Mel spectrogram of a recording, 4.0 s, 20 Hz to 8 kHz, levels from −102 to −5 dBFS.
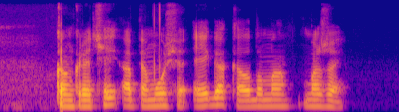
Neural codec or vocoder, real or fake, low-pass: none; real; 7.2 kHz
